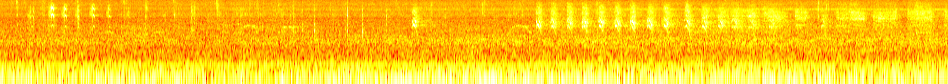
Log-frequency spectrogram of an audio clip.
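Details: Downy woodpecker, thought to be an adult son begging food from his mother at dinner: thin, high, rapid chips in short bursts, over a steady low rumble of distant traffic.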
